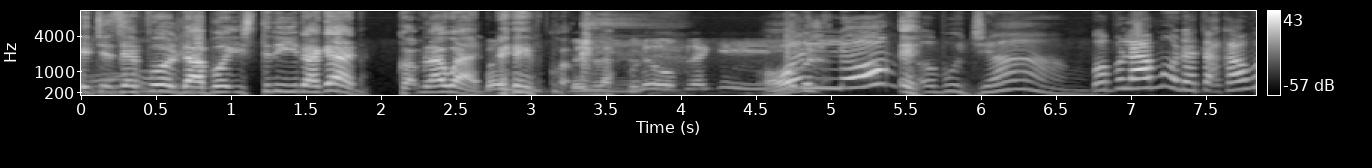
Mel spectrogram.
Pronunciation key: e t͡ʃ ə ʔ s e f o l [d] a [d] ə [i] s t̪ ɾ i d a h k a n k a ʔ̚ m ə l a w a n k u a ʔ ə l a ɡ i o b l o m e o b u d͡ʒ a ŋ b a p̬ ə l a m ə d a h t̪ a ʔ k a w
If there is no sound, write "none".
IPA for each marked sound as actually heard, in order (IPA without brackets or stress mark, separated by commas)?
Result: d, b, i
